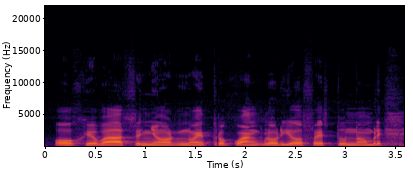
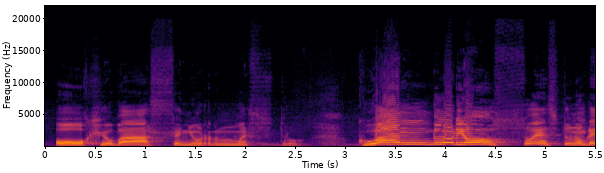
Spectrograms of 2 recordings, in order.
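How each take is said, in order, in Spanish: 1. Se lee con un tono plano y sencillo. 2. Se dice con una entonación viva y expresiva. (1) "Es muy distinto a leerlo" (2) "¿cómo hablarlo pues?"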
